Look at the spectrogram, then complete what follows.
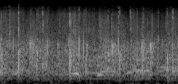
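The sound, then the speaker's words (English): An audience claps hands in a dense, steady burst of applause, many overlapping sharp claps blending into a continuous crackle at moderate loudness, with no talking. “You can clap your hands better.”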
